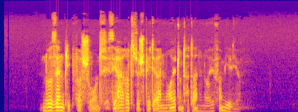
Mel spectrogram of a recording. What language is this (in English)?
German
